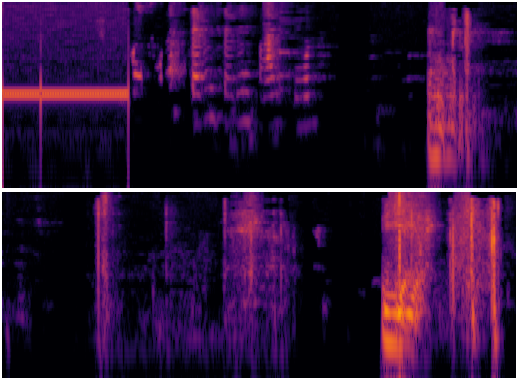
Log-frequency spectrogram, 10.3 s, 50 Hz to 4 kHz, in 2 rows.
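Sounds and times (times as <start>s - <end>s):
web phone call tone: 0.0s - 1.3s
speech: 4.2s - 4.8s, 9.0s - 9.5s.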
